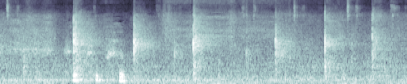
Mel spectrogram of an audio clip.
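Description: A series of light, sharp clicks and taps, about seven spread unevenly over a few seconds, over faint room tone.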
